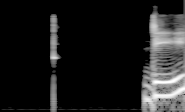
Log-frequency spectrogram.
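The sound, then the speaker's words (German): One short, crisp click as the start-stop button on a reading device is pressed, standing alone in quiet. About a second later a voice starts speaking. “Ich drücke Start-Stopp lange.”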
